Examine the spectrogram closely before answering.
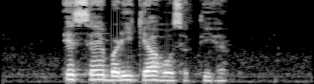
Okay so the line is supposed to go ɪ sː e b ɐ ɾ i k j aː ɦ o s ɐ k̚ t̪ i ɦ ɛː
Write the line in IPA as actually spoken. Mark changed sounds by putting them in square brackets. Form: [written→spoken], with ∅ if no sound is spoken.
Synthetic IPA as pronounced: ɪ sː e b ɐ [ɾ→ɽ] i k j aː ɦ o s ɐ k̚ t̪ i ɦ ɛː

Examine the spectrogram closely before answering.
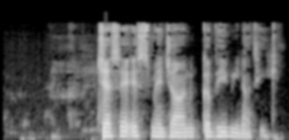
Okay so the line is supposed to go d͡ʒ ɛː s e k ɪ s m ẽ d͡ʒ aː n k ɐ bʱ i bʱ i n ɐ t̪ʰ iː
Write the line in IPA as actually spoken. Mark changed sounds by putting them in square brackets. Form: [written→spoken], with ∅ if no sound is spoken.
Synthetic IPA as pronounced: d͡ʒ ɛː s e [k→ʔ] ɪ s m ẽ d͡ʒ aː n k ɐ bʱ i bʱ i n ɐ t̪ʰ iː

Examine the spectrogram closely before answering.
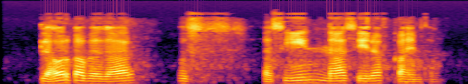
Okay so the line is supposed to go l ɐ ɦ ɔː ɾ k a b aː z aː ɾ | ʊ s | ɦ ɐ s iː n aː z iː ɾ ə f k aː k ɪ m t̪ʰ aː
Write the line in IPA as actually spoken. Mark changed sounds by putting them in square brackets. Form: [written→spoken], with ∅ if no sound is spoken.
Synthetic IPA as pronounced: l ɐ ɦ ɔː ɾ k a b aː z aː ɾ | ʊ s | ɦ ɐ s iː [n→nː] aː [z→s] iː ɾ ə f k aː [k→∅] ɪ m t̪ʰ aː

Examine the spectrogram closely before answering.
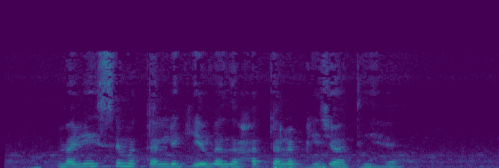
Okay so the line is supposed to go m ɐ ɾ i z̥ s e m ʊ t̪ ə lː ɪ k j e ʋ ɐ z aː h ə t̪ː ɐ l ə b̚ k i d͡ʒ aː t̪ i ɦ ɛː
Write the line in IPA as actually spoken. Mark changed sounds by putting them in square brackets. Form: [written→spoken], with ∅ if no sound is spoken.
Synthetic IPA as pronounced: m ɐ ɾ [i→iː] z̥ s e m ʊ t̪ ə lː ɪ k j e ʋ ɐ z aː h ə t̪ː ɐ l ə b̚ k i d͡ʒ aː t̪ i ɦ ɛː

